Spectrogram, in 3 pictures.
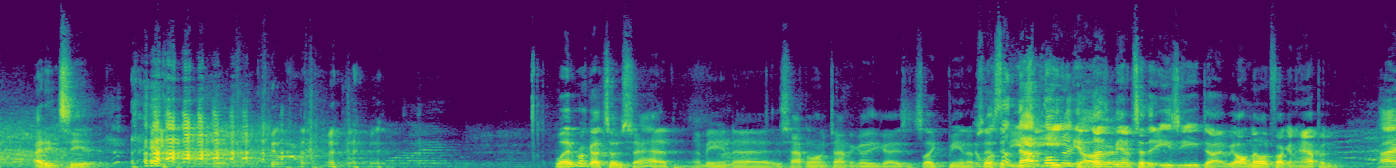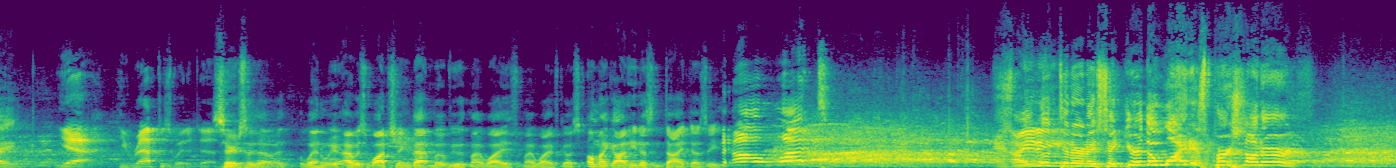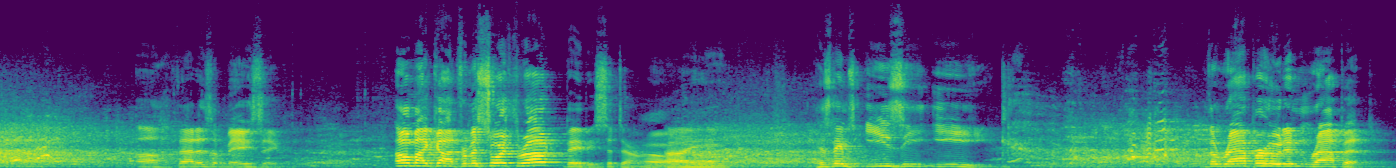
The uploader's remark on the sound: Live in Seattle.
